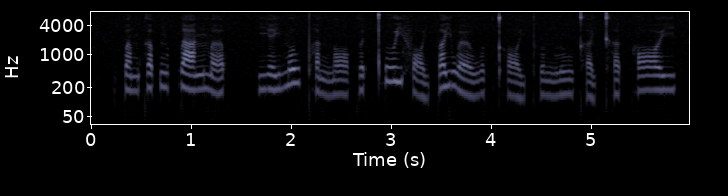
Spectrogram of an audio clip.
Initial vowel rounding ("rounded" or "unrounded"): unrounded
